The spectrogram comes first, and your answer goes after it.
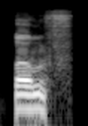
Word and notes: oomph: British English

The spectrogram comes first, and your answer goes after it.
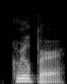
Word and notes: grouper: American English

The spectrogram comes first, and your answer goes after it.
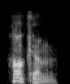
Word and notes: hokum: British English

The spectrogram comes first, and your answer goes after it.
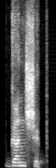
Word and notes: gunship: Indian

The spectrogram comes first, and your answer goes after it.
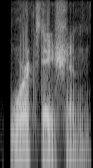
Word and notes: workstation: American English

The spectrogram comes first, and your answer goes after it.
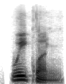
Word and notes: weakling: American English

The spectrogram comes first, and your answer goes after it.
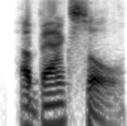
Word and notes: abaxial: American English

